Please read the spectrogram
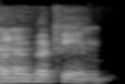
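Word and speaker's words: Banu Haqim: Like they just came out, like, cause I just did finished one, for the Banu Hakim. Is that how you pronounce that? – Banu Hakim.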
